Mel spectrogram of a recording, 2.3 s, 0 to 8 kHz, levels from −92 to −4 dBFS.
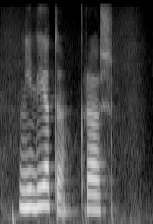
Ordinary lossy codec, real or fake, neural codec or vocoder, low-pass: none; fake; codec, 16 kHz, 6 kbps, DAC; 7.2 kHz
